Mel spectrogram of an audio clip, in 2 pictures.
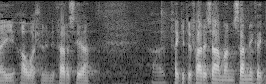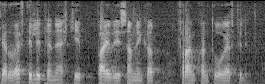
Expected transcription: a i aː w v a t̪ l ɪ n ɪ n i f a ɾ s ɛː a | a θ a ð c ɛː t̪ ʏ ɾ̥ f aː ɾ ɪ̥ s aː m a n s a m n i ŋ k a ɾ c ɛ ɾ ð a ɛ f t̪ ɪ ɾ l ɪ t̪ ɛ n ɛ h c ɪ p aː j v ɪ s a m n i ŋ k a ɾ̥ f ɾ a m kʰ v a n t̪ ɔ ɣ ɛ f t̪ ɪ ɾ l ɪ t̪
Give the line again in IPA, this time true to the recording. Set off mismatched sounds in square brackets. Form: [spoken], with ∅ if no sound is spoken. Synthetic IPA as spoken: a i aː w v a t̪ l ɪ n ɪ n i [θ] a ɾ s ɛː a | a θ a ð c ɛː t̪ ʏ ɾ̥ f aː ɾ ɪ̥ s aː m a n s a m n i ŋ k a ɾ c ɛ ɾ ð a ɛ f t̪ ɪ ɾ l ɪ t̪ ɛ n ɛ h c ɪ p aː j [ð] ɪ s a m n i ŋ k a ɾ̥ f ɾ a m kʰ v a n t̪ ɔ ɣ ɛ f t̪ ɪ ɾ l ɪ t̪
